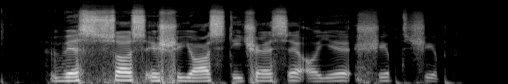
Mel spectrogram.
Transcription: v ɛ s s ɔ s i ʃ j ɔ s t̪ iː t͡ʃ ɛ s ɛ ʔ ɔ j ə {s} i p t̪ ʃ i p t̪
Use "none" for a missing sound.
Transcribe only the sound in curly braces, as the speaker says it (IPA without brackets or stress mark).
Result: ʃ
